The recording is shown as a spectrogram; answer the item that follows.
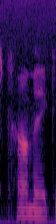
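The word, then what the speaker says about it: Commack: I might point out there'll be some debate as to the pronunciation of the town you're about to say, which is Comac. – Comac, right. – Well, some people say it's pronounced differently. Some people say it's Comic.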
